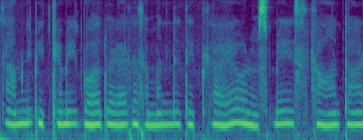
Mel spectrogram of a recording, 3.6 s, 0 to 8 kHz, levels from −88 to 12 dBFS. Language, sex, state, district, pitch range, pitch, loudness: Hindi, female, Haryana, Jhajjar, 225-240 Hz, 230 Hz, -18 LUFS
